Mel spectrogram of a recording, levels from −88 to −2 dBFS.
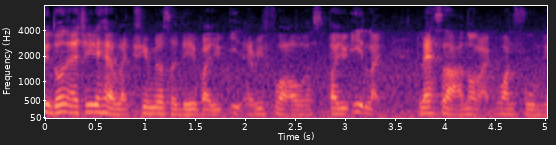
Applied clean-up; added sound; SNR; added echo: none; none; none; none.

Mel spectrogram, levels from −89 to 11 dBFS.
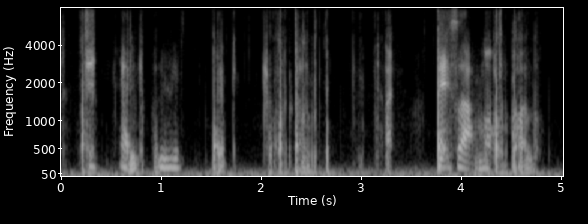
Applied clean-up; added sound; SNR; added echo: neural diffusion model UNIVERSE++.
